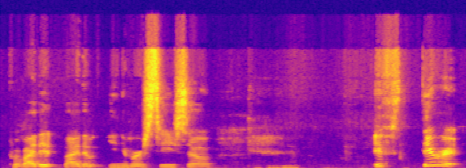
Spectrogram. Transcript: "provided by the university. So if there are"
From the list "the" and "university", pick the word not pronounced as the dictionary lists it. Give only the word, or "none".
none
